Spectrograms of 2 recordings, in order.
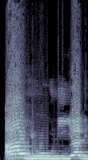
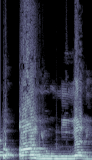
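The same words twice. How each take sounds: First: अ यूनियन, slow, with a y glide on यूनियन; drawn out अ then यूनियन starting yoo; a before union. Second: Slow अ यूनियन with the y sound of यूनियन; a before union. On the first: Teacher slowly modelling अ यूनियन for students. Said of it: "touch हो रही है जबान". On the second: Teacher repeating अ यूनियन slowly for the class. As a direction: say अ, then यूनियन with tongue up for yoo. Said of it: "touch हो रहा है ऊपर का हिस्सा". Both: Shown as a demonstration.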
